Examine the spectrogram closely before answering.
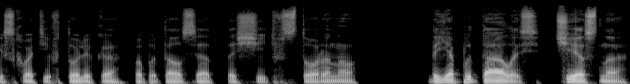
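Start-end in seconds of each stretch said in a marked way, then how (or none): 4.3-6.3 high, loud self-justifying plea; distressed protest. A narrator's reading. Pinned girl defends herself to Volodya, distressed and protesting. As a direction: protest that you really tried. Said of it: "выдохнула Сонька".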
